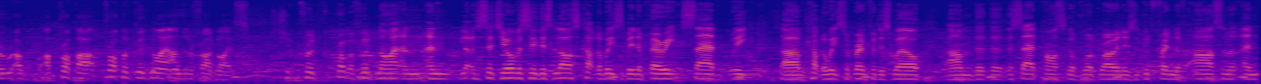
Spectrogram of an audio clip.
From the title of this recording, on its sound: Podcast from the Pub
